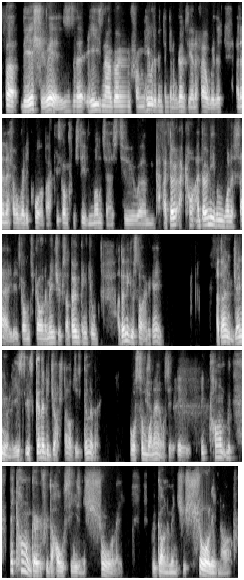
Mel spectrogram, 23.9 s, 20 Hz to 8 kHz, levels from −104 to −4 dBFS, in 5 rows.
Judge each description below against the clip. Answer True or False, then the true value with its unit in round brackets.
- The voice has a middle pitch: False (120 Hz)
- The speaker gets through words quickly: True (230 wpm)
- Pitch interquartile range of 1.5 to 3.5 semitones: False (4.4 semitones)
